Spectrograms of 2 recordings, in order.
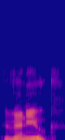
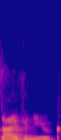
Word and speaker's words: Iveniuk: excited to um invite esteemed creator author veneuk to the show so welcome uh nice to have you here thank you uh it's actually pronounced ivanyuk but uh don't worry about that everyone gets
